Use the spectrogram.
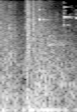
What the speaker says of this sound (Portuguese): Três tiros ao poste à esquerda.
